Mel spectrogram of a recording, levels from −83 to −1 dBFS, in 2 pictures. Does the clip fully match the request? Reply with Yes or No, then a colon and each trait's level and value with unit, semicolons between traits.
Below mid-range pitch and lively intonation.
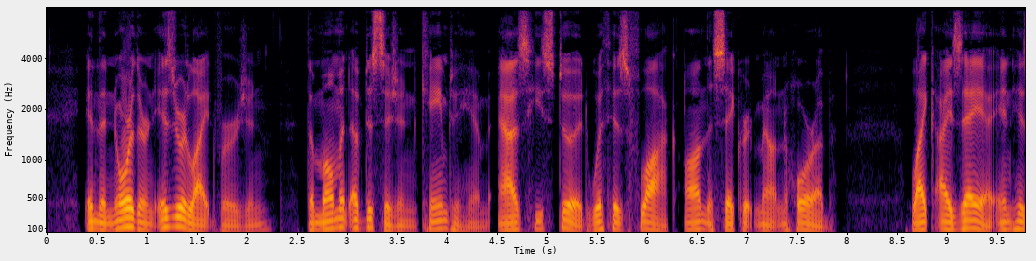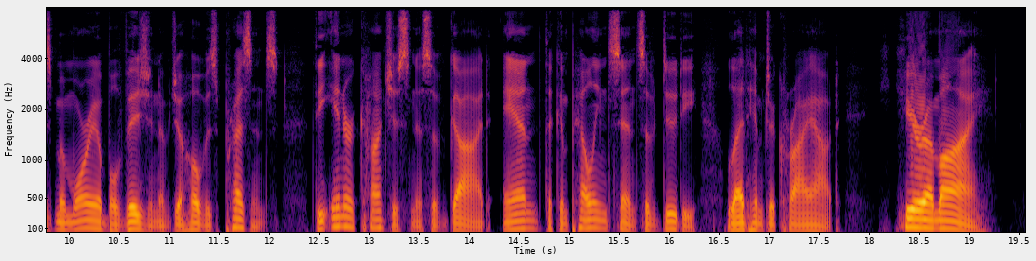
No: very low, 90 Hz; average, 4.8 semitones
